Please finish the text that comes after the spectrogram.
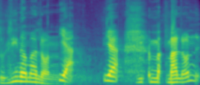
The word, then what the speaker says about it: Mallon: Malone ist so richtig ausgesprochen? Malone ist komplett richtig ausgesprochen, ja. Also richtig gut. Normalerweise sagen die Leute Melon, okay. Was nicht richtig ist. Malone ist richtig.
